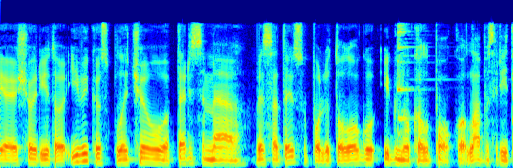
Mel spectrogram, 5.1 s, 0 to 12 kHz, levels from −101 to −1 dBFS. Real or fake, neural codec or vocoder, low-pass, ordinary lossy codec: real; none; 7.2 kHz; AAC, 64 kbps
